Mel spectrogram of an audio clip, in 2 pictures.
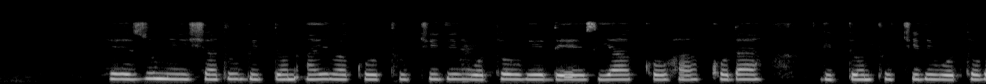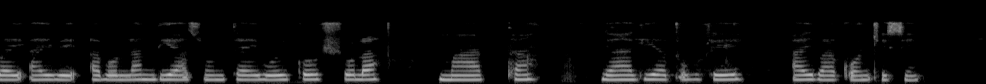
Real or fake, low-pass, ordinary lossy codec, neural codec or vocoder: real; 7.2 kHz; Opus, 24 kbps; none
